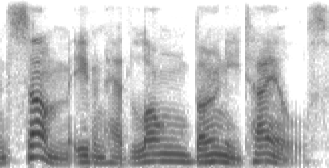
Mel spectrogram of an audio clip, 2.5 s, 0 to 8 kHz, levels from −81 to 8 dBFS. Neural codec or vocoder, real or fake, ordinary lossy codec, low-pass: none; real; Opus, 16 kbps; 7.2 kHz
